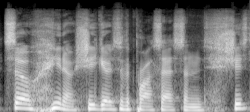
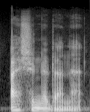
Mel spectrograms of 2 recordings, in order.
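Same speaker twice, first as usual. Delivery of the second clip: mild regret; 5 semitones lower, 5 dB quieter than usual. Retold or imitated. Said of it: "she looks at me and goes".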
